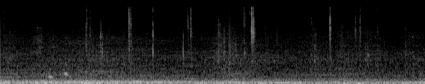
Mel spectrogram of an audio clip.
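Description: Steady low rumble of a car heard from inside its cabin, with a few faint light clicks scattered through it.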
